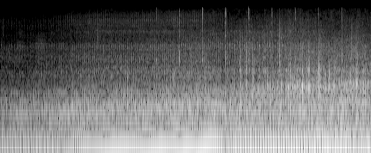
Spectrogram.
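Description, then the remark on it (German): A car engine runs steadily with a deep, constant low rumble and vibration, loud, with a slight shift in pitch partway through as if changing revs, as the car drives to Warendorf, Germany. No one speaks. “Wir steigen in ein Auto und fahren mal eine Runde mit nach Warendorf.”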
